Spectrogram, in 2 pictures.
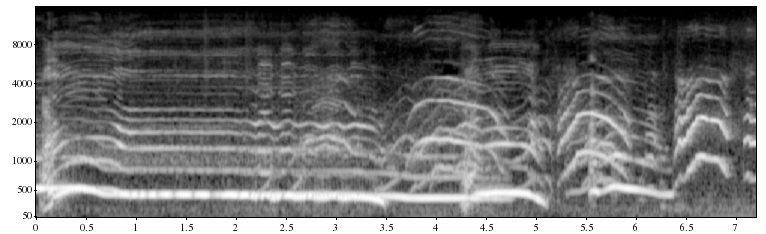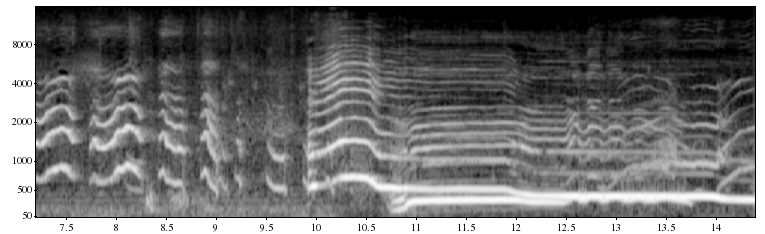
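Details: Chihuahua puppies, three weeks old, sing while their people howl beside them; a sustained low human howl opens and closes, framing a run of rapid, high, rising-and-falling puppy yips and wavering cries in the middle.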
